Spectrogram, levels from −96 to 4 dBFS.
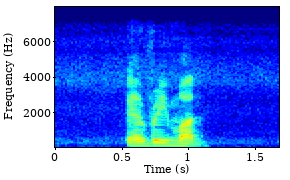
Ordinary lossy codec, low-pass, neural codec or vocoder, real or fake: none; 7.2 kHz; vocoder, 44.1 kHz, 80 mel bands, Vocos; fake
